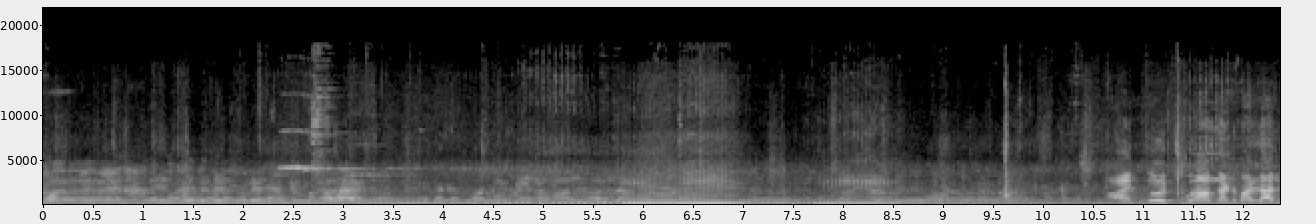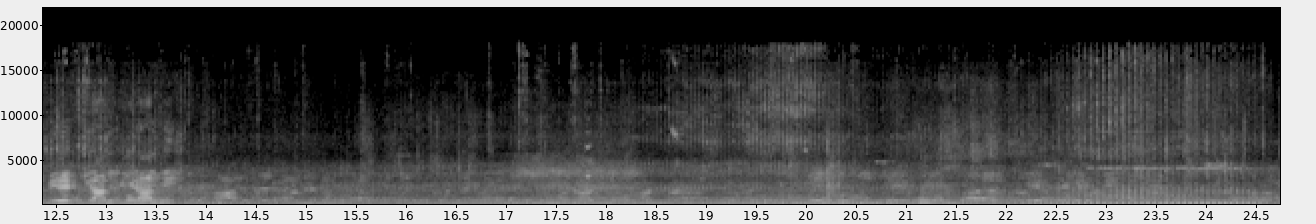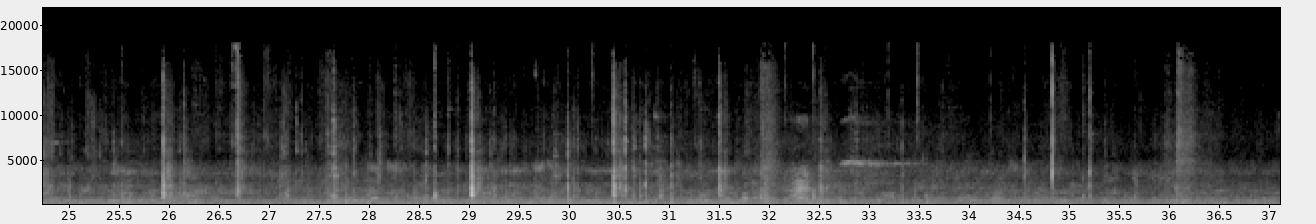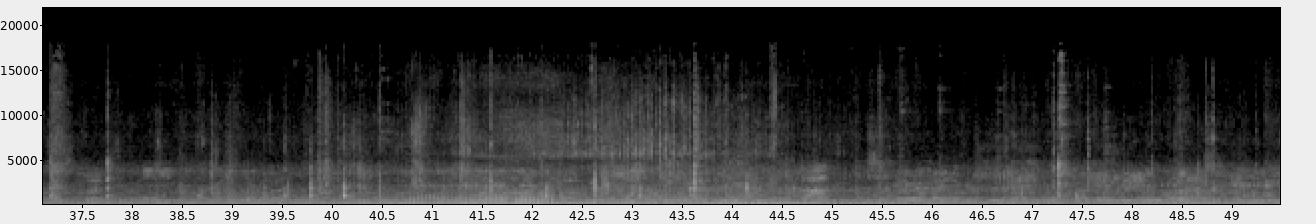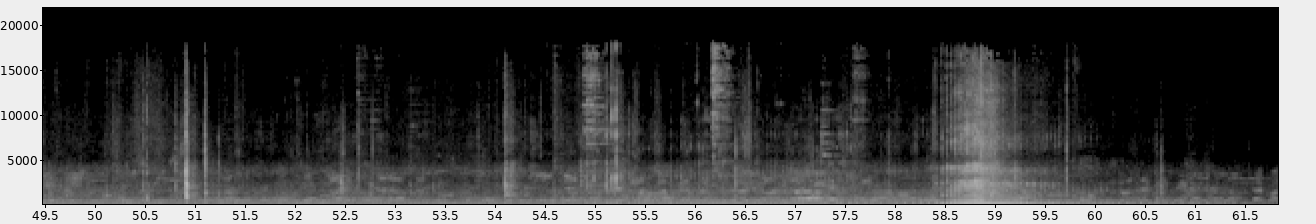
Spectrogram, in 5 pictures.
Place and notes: Gulshan-e-Iqbal, Karachi, Pakistan - Market seller with mobile PA
Looking for electronics in the electronics souq. A market seller with a small portable PA system is selling some kind of polish. In the background another seller is chopping ice for drinks.
Recorded with OKM Binaurals into a Zoom H4N
8 October 2015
